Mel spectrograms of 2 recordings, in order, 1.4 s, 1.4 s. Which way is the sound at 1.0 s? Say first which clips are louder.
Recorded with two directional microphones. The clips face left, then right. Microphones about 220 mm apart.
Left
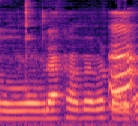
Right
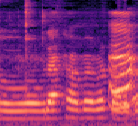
Even; 10° right (ahead or behind).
